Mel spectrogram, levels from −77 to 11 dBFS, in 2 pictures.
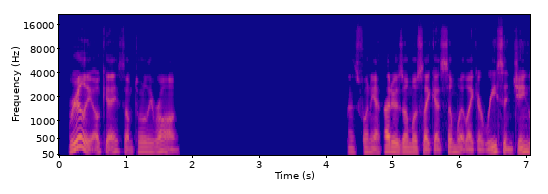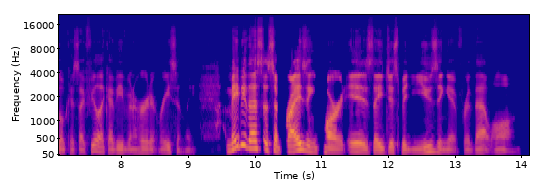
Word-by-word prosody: Really? - - 0
Okay, 135 - -7
so 140 - -12
I'm 105 - -12
totally 130 0 -10
wrong. 115 -9 -9 2.5
That's 110 -1 -15
funny. 120 -2 -10
I 100 - -7
thought 135 +6 -2
it - - -2
was 115 -1 -6
almost 115 -2 -6
like - - -5
a 95 -2 -6
somewhat 120 +3 -7
like 95 0 -8
a 90 - -8
recent 110 - -7
jingle 110 +1 -5
'cause 90 0 -13
I 90 - -7
feel 150 - -5
like 115 -5 -5
I've 95 -1 -7
even 100 -3 -7
heard 105 +2 -7
it - - -15
recently. 100 - -12 0.5
Maybe 230 - +8
that's 215 -5 +7
the - - +4
surprising 145 -5 +6
part 105 -2 +3
is 120 -3 +2
they 115 0 +2
just 115 +1 -3
been 105 -5 -4
using 110 +2 -4
it 95 -1 -9
for 95 - -13
that 95 +1 -4
long. 80 -3 -12
110 Hz, 185 wpm, -23 LUFS, 95-130 Hz, 2.5 s, Maybe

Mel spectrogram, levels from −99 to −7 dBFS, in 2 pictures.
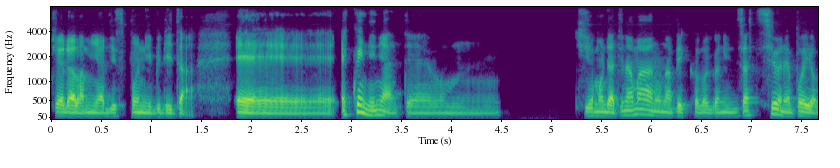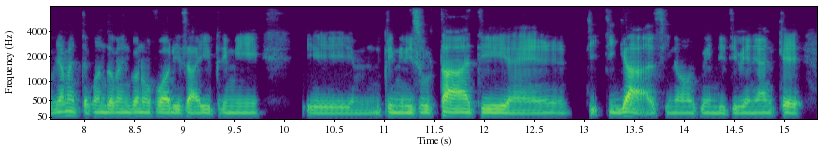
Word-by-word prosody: c'era 95 -1 +7
la 90 0 +4
mia 90 -1 +1
disponibilità. 90 -1 -1 0.4
Ehm 80 -2 +3
e - - -1
quindi 175 - +5
niente, 85 -7 0
uhm, 80 -1 -7 0.8
ci 100 - -3
mo 100 0 +1
dati 100 - +4
una 115 0 +2
mano, 130 -6 +2
una 95 -2 0
piccola 90 0 -2
organizzazione, 95 +5 0
poi 100 -2 +4
ovviamente 95 +3 -1
quando 90 -1 -1
vengono 90 0 -1
fuori 90 -1 +1
sai 85 +1 0
i - - -2
primi 85 0 -5 0.5
i 80 -1 -4
mhmm, 80 0 -9
primi 90 -2 -2
risultati 90 0 +1
e 80 0 -4
ti - - -9
ti 90 - -6
gasi, 85 - +2
no, 85 -1 -5
quindi 85 -2 -5
ti 85 - -6
viene 85 0 -3
anche 85 0 -2
90 Hz, 150 wpm, -29 LUFS, 85-95 Hz, 0.8 s, c'era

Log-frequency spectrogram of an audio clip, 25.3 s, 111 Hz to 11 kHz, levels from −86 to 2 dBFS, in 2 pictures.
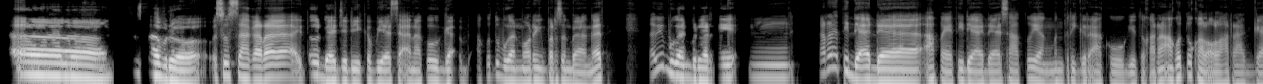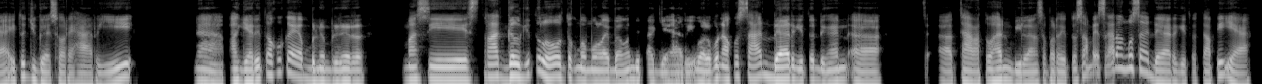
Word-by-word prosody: Eee, 175 -4 +8 0.3
susah 195 -2 +1
Bro, 140 -4 +7 0.3
susah 170 -2 +2
karena, 150 +3 +6 0.3
itu - - -17
udah 140 -4 +4
jadi 130 -1 0
kebiasaan 125 -1 -1
aku, 140 +4 -5
enggak, 130 +1 -2 0.2
aku 135 +4 -22
tuh 180 - -7
bukan 135 -1 +1
morning 130 0 -1
person 130 0 -2
banget, 110 +8 0 0.4
tapi 215 +8 -7
bukan 175 -5 +3
berarti 145 +2 0
mmm, 160 -1 -6 0.3
karena 235 +7 -5
tidak 175 - +2
ada 130 -1 +5 0.3
apa 145 -3 -3
ya, - - -7
tidak 125 -2 -1
ada 115 - -3
1 115 +3 -7
yang 120 -3 -3
men-trigger 115 -1 -7
aku 105 -1 -7
gitu, 105 - -7
karena 105 - -3
aku 155 +3 -1
tuh 180 - -6
kalo - - -2
olahraga, 105 0 -6
itu 175 - -4
juga 130 -7 -4
sore 105 -1 -6
hari. 105 +10 -3 0.6
Nah, 120 -4 -3
pagi 130 0 -3
hari 135 - +2
itu - - -6
aku 215 +4 -8
kayak 185 -7 0
benar-benar 125 -1 0 0.4
masih 140 0 +1
struggle 165 +3 +2
gitu 180 +7 -7
loh 165 +1 +3
untuk 155 -4 -6
memulai 120 -2 -1
bangun 115 +4 -2
di 135 - -1
pagi 110 0 -6
hari. 105 +1 -4
Walaupun 120 +6 +1
aku 160 - -5
sadar 150 -2 +3
gitu 130 +2 -4
dengan 125 +2 -3
eee, 110 -2 -4 0.4
ca 115 - -11
cara 115 -2 -2
Tuhan 130 +1 -1
bilang 110 0 -3
seperti 115 -1 -6
itu 130 - -8
sampai - - -6
sekarang 275 - -4
aku 270 - -1
sadar 120 - -3
gitu 110 0 -10
tapi 135 +7 -4
ya, 100 -1 -6
130 Hz, 185 wpm, -22 LUFS, 115-160 Hz, 0.6 s, Eee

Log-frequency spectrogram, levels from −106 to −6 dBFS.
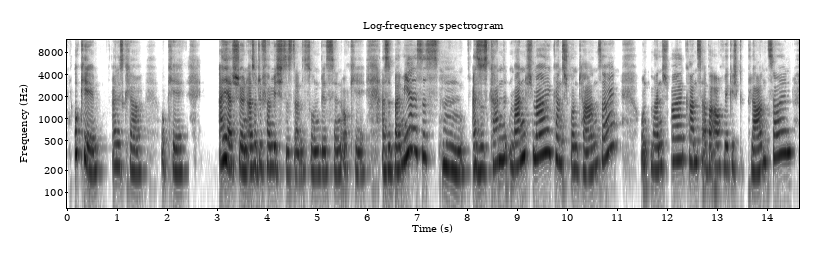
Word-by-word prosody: Okay, 295 - +2 0.3
alles 225 0 -3
klar. 190 -2 -6 0.3
Okay. 190 -1 -5 0.6
Ah 245 - +1
ja, 240 -7 +8
schön. 210 -3 +5
Also, 205 +2 0
du 225 +2 -4
vermischst 210 -2 0
es 175 0 -2
dann 175 -1 -4
so 190 +1 -6
'n 180 +1 0
bisschen. 185 +1 -2
Okay. 185 -4 -6 0.3
Also 195 0 0
bei 205 0 +1
mir 330 - +5
ist 350 -1 0
es, 300 -1 -1
hm 200 -5 +1
also, 205 -1 +2
es 200 -1 +3
kann 270 +6 +1
manchmal 305 +8 +4
kann 285 -6 -1
es 250 0 -1
spontan 200 -2 -3
sein 275 +6 0 0.6
und - - -6
manchmal 225 +6 -2
kann 250 -3 -2
es 255 - -2
aber 220 0 -2
auch 220 0 -8
wirklich 215 0 -4
geplant 200 +5 -2
sein. 335 +5 +2
215 Hz, 160 wpm, -24 LUFS, 195-270 Hz, 0.6 s, ja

